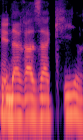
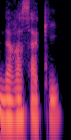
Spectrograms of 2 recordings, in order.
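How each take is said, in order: First: The S is voiced like a Z sound. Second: The S is a voiceless S sound. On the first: The speaker calls it wrong. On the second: The speaker calls it right.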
